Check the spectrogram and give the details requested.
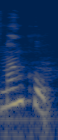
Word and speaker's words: manco: Para rimar, teria que ser mancó, né? E não manco. Tanto que o O vira U no final, quando a sílaba não é tônica, aqui para nós, em Minas Gerais, né?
